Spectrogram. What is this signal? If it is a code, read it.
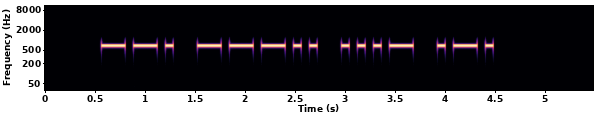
Morse code, heard as a keyed tone, about 15 wpm, 700 Hz. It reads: G8VR
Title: DXCC-100 Call Signs - 4 Characters - Repeated 2x - 15wpm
